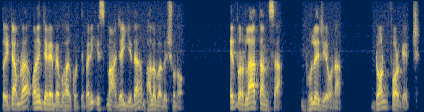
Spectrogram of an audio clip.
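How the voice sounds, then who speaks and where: A man's voice: lowish voice, a bit bright, dull audio. A man teaching an Arabic language lesson, patiently repeating each phrase and its translation.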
